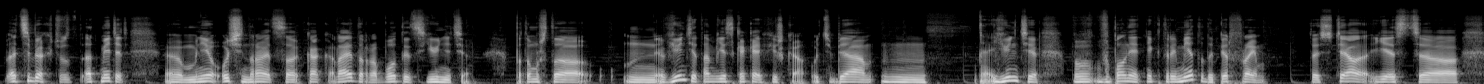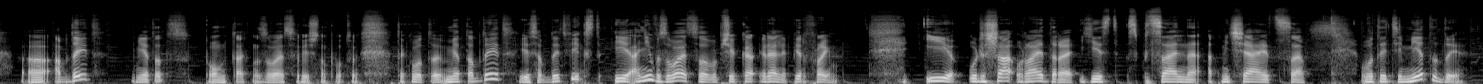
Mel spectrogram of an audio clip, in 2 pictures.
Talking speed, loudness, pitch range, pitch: 130 wpm, -17 LUFS, 110-130 Hz, 120 Hz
